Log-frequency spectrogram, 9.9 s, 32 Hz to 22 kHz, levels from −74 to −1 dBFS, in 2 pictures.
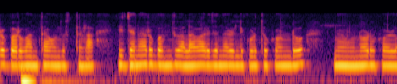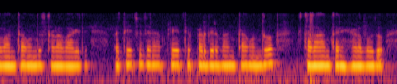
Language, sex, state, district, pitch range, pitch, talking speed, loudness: Kannada, male, Karnataka, Shimoga, 140-145 Hz, 140 Hz, 125 wpm, -20 LUFS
